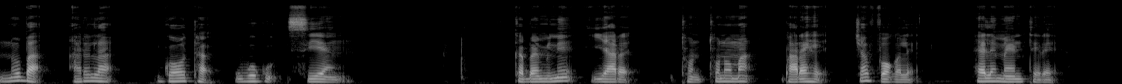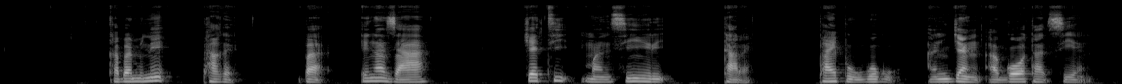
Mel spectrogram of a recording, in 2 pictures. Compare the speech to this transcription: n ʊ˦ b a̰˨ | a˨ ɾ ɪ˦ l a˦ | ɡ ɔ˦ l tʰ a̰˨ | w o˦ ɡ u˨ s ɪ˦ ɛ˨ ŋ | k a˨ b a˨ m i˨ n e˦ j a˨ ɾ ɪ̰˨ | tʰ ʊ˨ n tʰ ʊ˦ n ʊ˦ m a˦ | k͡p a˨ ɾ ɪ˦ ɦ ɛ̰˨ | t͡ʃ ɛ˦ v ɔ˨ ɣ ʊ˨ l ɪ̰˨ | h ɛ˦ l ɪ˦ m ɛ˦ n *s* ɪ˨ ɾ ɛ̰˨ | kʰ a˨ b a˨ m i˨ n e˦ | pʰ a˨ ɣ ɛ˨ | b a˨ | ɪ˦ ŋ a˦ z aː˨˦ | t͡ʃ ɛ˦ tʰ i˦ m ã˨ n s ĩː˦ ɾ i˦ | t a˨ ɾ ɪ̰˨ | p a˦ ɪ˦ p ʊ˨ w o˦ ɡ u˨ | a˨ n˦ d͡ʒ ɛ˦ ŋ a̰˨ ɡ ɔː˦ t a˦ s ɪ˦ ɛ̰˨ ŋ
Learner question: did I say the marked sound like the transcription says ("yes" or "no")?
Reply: no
